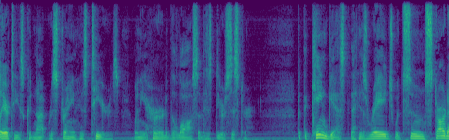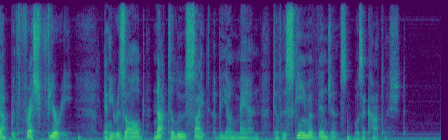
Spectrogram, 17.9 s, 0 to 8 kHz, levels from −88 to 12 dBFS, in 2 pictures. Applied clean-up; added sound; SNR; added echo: none; none; none; none.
